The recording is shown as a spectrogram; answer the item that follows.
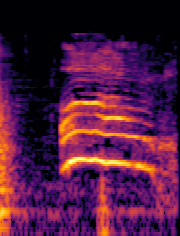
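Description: A toddler's long, held vocal note, starting suddenly about a second in and sliding slightly down in pitch, made while eating. A short wet smack of the mouth comes at the very start.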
